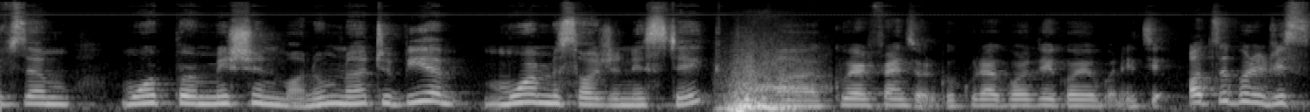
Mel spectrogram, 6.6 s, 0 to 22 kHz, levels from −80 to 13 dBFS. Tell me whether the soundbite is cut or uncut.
cut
